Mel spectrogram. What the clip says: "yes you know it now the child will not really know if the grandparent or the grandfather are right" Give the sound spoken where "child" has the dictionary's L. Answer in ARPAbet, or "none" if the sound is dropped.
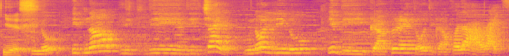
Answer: L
